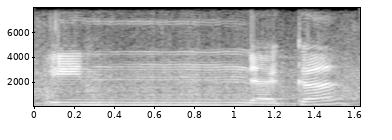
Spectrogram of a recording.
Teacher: نون کے غنے کو ادا کریں گے اور کسی بھی لفظ کو لمبا نہیں کریں گے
